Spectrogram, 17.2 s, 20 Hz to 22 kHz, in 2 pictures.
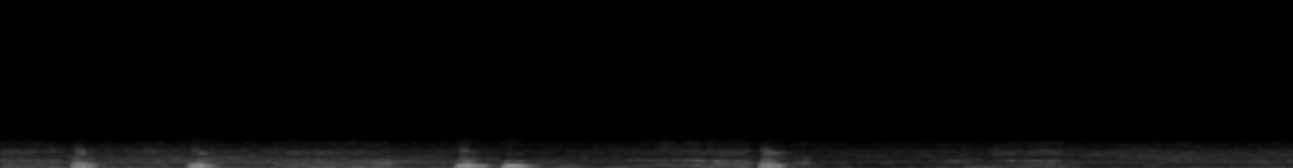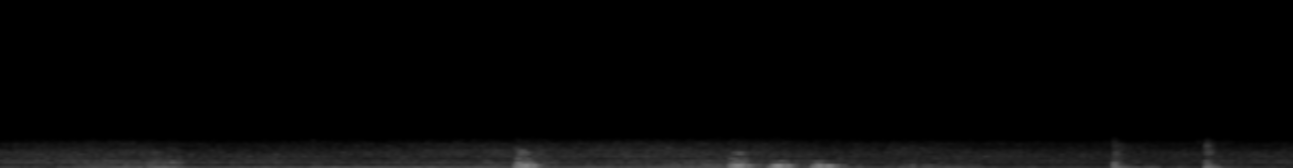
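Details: Sally, a 15-year-old Shar Pei, barking in scattered bursts of one to three short barks, with pauses of several seconds between them, over a steady low hum and a passing vehicle rumble midway.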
